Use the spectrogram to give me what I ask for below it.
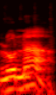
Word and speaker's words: brunette: I'm going to say that with a silent T. My Old French isn't too great, I'm sure you can imagine, but T's at the end of French words tend to be silent, so let's go with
